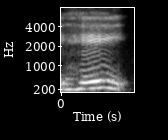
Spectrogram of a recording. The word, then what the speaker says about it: Hey: Ela tem essa pronúncia, né? Rei. É, é como aquele H de horse em inglês, né? E esse H, que é um H aspirado, ele vem como um sopro.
